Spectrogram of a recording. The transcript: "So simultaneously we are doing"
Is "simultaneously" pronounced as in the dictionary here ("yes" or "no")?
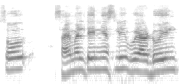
yes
